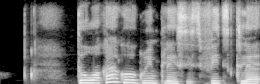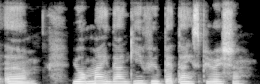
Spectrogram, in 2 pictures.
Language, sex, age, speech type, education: Nigerian Pidgin, female, 30-45, spontaneous, tertiary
